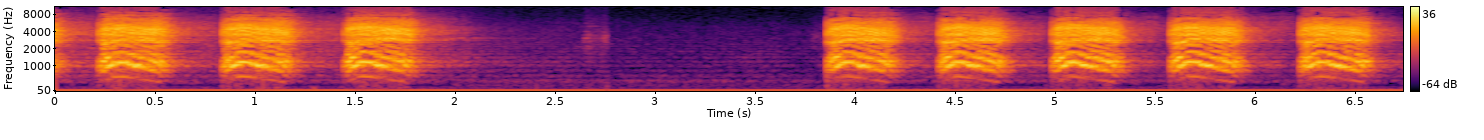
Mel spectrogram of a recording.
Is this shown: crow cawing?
yes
